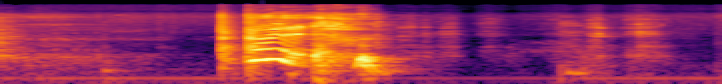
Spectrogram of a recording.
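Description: A person coughs once, loudly, about a second and a half in, with a short voiced tail that falls in pitch.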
